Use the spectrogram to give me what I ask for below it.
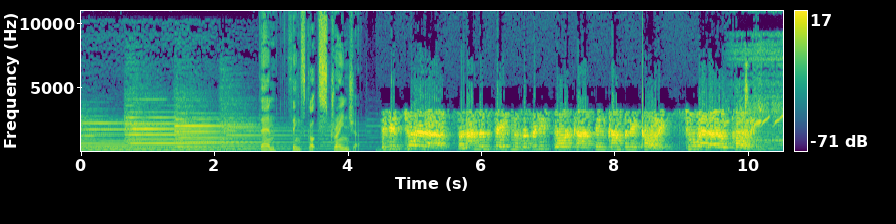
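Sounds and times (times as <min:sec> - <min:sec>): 
large clock tower bell chiming: 0:00.0 - 0:03.4
speech: 0:02.7 - 0:10.4.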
